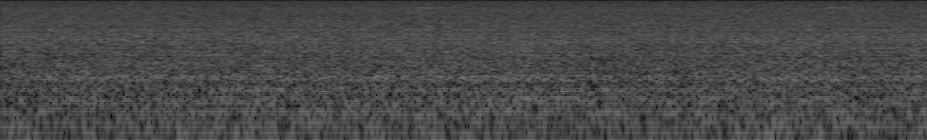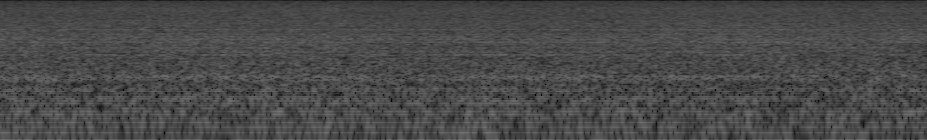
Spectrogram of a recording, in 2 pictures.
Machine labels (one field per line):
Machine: fan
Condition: abnormal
